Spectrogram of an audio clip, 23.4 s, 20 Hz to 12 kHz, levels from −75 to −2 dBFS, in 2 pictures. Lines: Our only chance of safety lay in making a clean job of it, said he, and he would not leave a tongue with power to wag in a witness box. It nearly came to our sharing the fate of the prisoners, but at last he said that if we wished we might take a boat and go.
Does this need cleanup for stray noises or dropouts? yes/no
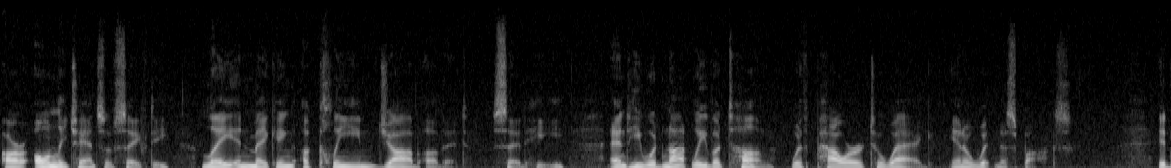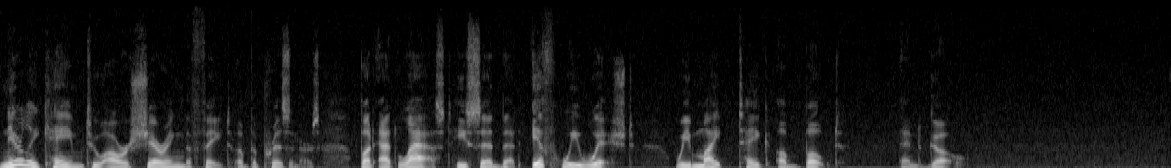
no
